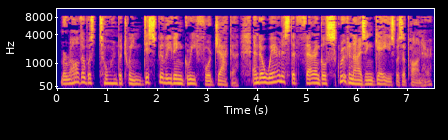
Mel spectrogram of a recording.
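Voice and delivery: usual speaking voice

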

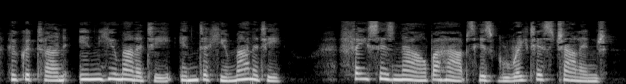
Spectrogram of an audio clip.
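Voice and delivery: ordinary delivery

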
